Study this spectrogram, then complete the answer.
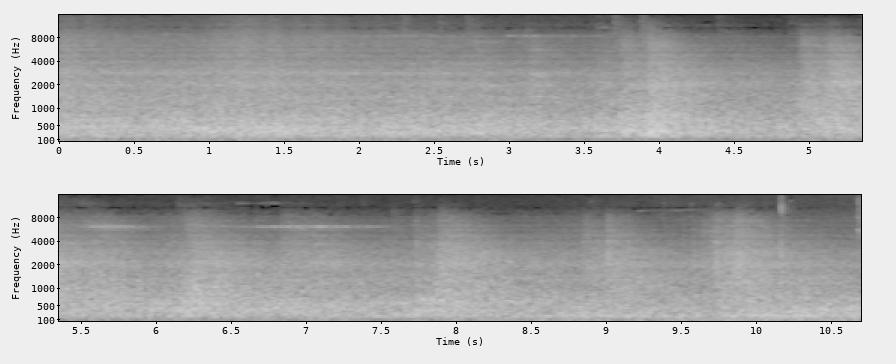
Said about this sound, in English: Some atmospherics here since we've just descended into the depths of the New York subway system on an August day. Uh-huh. It is not the most pleasant place to be,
